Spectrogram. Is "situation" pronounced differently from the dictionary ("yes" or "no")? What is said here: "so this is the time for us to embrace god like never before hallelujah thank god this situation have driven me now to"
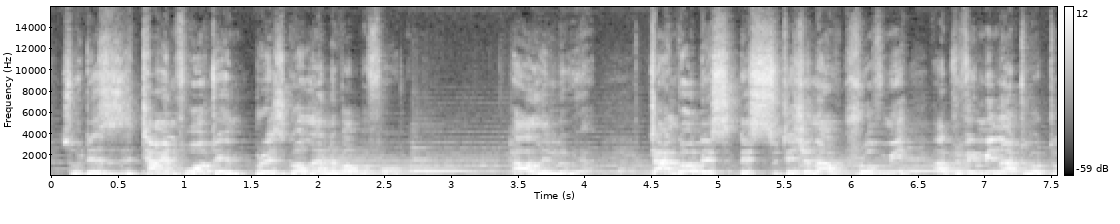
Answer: yes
